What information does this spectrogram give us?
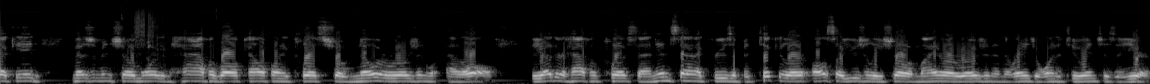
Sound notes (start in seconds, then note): none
